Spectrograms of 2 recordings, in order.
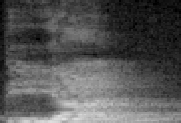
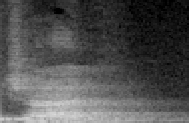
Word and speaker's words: tiyan: We can say tiyan or we can contract it. We say chan. It would sound like, so it would be like this, T-Y-A-N, chan, but then we don't spell it like this. We always spell it with the I. So stomach is tiyan or chan when you say it.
